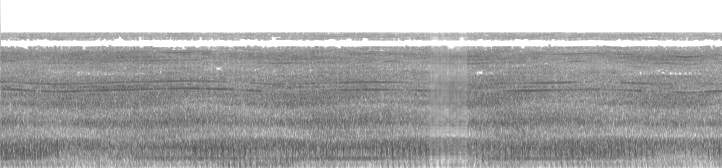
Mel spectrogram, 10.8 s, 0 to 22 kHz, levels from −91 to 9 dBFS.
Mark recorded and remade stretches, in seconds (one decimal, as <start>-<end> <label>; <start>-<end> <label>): 0.0-6.4 recorded; 6.4-7.0 remade; 7.0-10.8 recorded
